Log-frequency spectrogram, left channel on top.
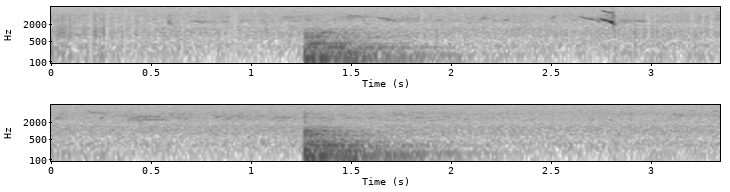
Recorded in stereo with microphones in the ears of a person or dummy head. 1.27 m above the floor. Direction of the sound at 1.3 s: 40° right (ahead or behind).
